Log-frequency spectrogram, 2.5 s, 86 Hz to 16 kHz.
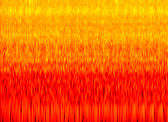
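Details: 1998 Ford Crown Victoria P71 at idle, running poorly since its engine was pressure washed; long sitting and rotten gas suspected of fouling the fuel injectors. Low pulsing idle with shaky uneven beat. The car shakes; rough idle.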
